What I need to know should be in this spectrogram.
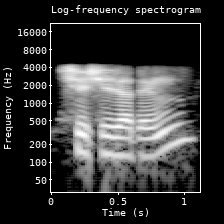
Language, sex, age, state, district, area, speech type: Bodo, male, 60+, Assam, Udalguri, urban, conversation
